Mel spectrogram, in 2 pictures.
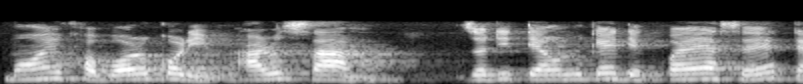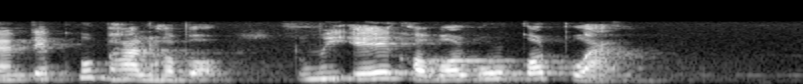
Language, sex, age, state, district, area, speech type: Assamese, female, 30-45, Assam, Sivasagar, rural, read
